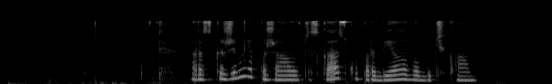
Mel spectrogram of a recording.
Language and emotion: Russian, neutral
